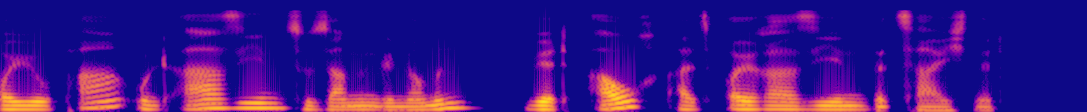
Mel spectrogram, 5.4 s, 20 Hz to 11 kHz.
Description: sample03-griffin-lim.wav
